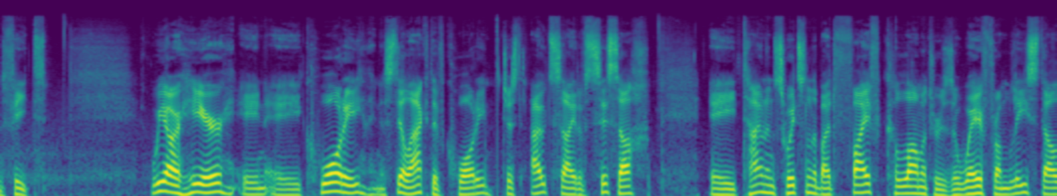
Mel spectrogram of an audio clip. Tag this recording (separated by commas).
Speech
